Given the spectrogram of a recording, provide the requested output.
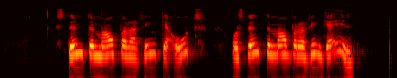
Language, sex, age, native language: Icelandic, female, 70-79, Icelandic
